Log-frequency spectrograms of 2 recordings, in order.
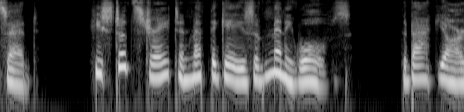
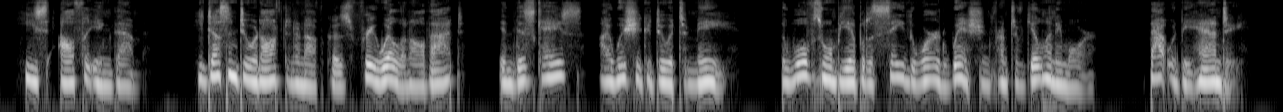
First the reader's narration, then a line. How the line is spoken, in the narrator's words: She leaned over close and whispered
